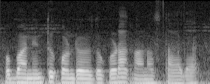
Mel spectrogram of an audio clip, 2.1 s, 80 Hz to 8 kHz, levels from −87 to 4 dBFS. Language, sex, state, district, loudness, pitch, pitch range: Kannada, male, Karnataka, Bangalore, -15 LUFS, 110 Hz, 100-120 Hz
